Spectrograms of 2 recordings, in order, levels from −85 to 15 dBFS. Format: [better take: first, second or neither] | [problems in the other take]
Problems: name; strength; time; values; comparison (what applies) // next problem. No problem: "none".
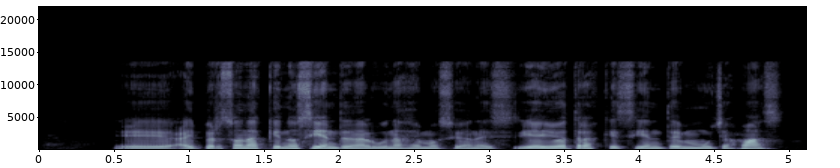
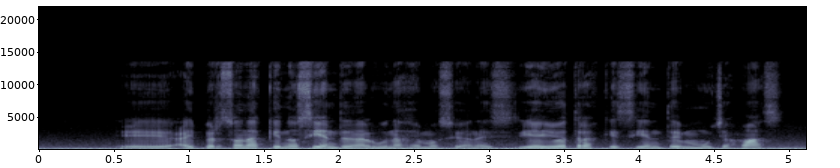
first | wind noise on the microphone; occasional gusts; 20 dB below the speech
